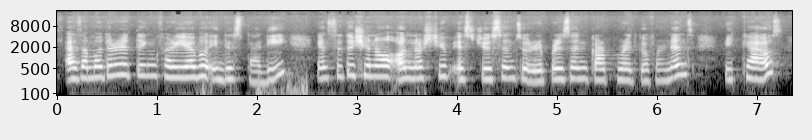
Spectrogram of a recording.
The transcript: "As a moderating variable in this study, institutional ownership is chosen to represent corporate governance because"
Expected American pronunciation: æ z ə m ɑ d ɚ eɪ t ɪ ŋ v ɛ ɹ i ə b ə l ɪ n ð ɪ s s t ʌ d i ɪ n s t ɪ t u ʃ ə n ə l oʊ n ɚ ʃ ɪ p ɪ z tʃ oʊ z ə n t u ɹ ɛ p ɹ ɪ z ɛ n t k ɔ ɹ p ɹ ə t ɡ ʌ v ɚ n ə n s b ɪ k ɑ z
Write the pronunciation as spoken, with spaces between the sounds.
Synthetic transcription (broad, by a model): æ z ə m ɑ d ɚ eɪ t ɪ ŋ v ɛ ɹ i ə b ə l ɪ n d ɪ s s t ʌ d i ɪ n s t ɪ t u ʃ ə n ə l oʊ n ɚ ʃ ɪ p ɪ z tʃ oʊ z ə n s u ɹ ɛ p ɹ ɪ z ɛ n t k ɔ ɹ p ɹ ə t ɡ ʌ v ɚ n ə n s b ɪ k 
